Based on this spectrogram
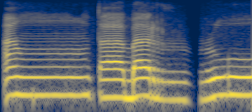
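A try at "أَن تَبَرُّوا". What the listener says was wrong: Diulang dari ang tabarus sekali lagi huruf O-nya dia harus tebal. Nah, dari kemudian selain dari tebal dia harus mengalir suaranya, tapi getarnya nggak boleh terlalu banyak, nggak boleh ang tabaru.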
